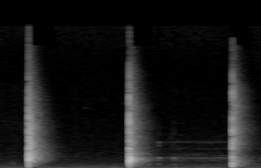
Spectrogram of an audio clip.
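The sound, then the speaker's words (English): Three slow, evenly spaced hand claps, each crisp and sharp with a short ringing tail, sounding alone in silence like a sparse, hesitant round of applause. “But like a weird kind of light applause.”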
